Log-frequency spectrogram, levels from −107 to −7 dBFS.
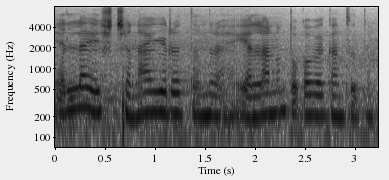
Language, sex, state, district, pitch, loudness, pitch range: Kannada, female, Karnataka, Raichur, 215 Hz, -18 LUFS, 205-230 Hz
